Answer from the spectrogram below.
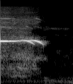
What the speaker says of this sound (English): you don't know how to whistle like with your fingers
